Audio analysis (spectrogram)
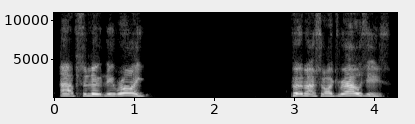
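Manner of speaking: loud, high heated shouting; real angry ranting. Real, not acted. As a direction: keep hammering it, fed up. Ranting about pride flags.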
